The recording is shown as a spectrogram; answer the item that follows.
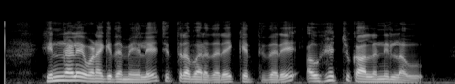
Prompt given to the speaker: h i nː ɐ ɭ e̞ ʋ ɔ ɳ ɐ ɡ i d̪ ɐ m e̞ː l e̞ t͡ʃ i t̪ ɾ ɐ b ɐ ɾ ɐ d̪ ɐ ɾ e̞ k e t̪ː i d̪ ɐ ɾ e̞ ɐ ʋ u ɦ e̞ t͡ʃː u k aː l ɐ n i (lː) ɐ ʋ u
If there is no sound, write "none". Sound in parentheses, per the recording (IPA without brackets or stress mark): lː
